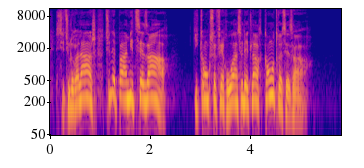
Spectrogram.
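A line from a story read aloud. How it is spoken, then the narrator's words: Crowd shouting. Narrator (French): les Juifs criaient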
